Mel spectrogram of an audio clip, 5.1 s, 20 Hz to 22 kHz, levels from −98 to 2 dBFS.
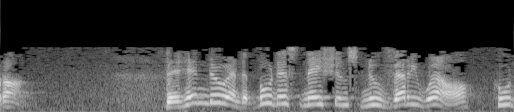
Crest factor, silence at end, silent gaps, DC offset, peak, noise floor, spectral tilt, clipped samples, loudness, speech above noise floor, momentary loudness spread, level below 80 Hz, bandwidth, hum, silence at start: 18 dB; 0 s; none; 0.3%; -2 dBFS; -47 dBFS; -10.5 dB/octave; under 0.1%; -19 LUFS; 29 dB; 8 LU; -58 dBFS; 4.8 kHz; none; 0 s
